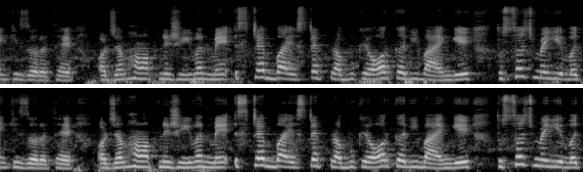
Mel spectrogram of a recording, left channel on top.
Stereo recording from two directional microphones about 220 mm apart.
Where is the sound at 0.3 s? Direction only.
20° right (ahead or behind).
